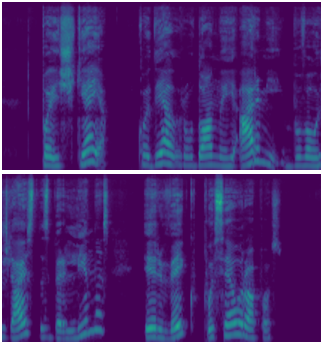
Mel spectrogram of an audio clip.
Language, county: Lithuanian, Alytus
